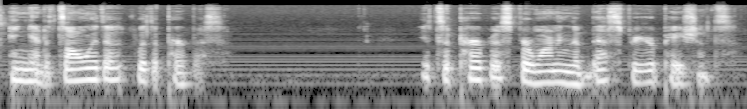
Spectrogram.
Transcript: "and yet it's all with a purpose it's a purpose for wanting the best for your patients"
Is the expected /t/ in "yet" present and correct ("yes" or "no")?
yes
